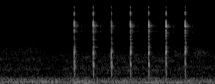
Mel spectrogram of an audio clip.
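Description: A wooden fingerboard deck being tapped: seven quick, sharp taps in a row, about six a second, starting about a second in.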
